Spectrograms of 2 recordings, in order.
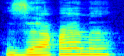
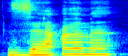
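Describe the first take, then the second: Both takes have the same delivery.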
